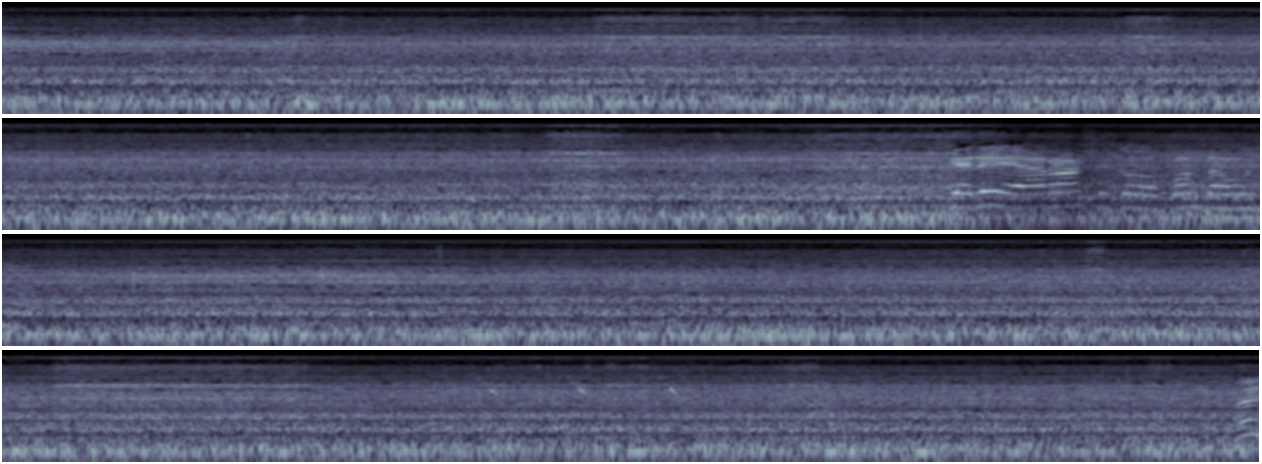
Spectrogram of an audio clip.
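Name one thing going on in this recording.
A backhoe loader's diesel engine rumbles steadily close by.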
